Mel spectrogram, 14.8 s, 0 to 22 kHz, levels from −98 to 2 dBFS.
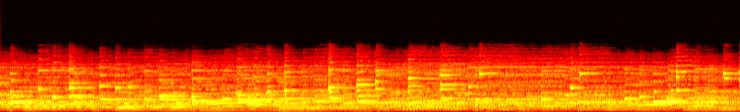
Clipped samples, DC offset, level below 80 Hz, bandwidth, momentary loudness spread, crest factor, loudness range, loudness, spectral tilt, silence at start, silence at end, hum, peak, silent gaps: under 0.1%; under 0.1%; -56 dBFS; 4.2 kHz; 5 LU; 16 dB; 2 LU; -21 LUFS; -12 dB/octave; 0 s; 0 s; none; -6 dBFS; none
